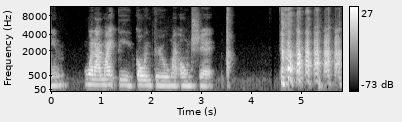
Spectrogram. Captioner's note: slaps face; laughs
